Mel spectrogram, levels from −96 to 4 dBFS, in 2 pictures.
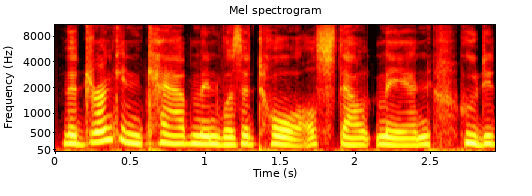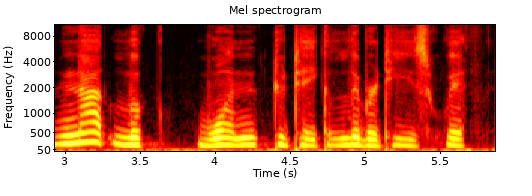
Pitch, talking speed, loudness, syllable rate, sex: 190 Hz, 175 wpm, -17 LUFS, 4.5 syllables/s, female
